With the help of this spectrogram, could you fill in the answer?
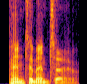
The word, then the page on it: pentimento: British English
